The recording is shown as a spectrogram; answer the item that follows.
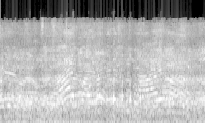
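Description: Indistinct chatter of several people talking over one another, no single clear voice standing out.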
